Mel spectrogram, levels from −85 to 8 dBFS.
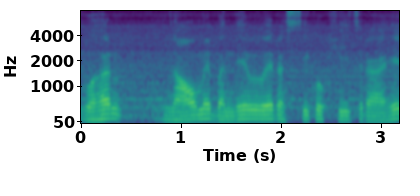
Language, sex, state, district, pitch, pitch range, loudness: Hindi, male, Uttar Pradesh, Ghazipur, 110 Hz, 110-120 Hz, -21 LUFS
